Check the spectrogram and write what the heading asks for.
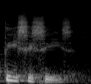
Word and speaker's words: theses: theses. Is that right? Theses. Did I say it right? Theses. Those are the words. Yeah, you guys are helping me.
